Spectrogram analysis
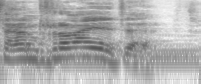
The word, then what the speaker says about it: Llanrhaeadr: How do you pronounce that? Llanrhaeadr.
